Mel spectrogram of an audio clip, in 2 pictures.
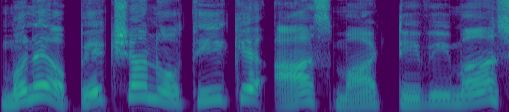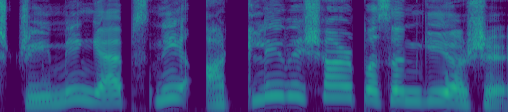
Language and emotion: Gujarati, surprised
